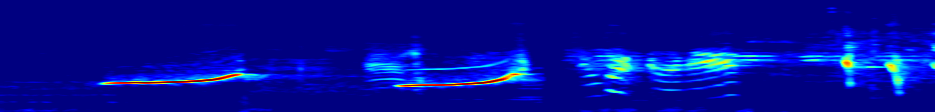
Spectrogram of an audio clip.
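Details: An Indian ringneck (rose-ringed parakeet), a talking parrot saying "mithu mithu": two loud, clear whistled phrases each rising in pitch, then softer chattering, squeaky syllables.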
